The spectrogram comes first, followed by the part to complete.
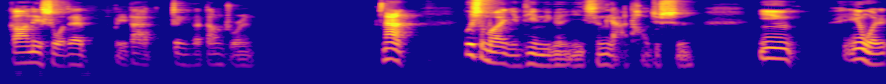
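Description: The speech moves at a fairly slow pace, with big swings in loudness and long, frequent pauses. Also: man. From China, Shaanxi. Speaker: orthodontist. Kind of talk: interview.

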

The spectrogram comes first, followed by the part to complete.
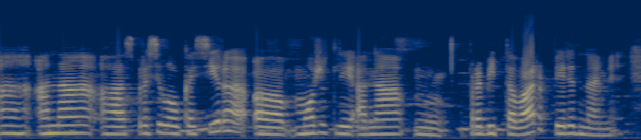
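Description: Over noticeable background noise, a woman speaks very slowly at a fairly high pitch, with ordinary pitch variation. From Belarus. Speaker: language student. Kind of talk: casual chat. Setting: cafe. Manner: halting.

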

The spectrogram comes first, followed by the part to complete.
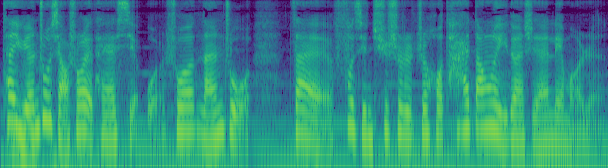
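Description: Over music in the background, a woman talks at a fairly quick pace. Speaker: film podcast host. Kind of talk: casual chat. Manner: loud.

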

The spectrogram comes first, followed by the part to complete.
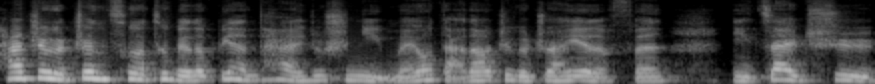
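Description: A woman speaks with lively intonation in a normal speaking voice, medium in pitch. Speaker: podcast co-host. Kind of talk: casual chat.

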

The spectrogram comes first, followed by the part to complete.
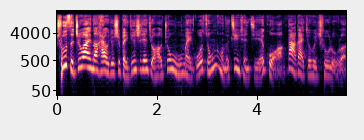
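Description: A woman speaks at a fairly quick pace with vocal fry. Her fairly high voice swings very widely in pitch. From northern China. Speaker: financial radio host. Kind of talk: market news broadcast.

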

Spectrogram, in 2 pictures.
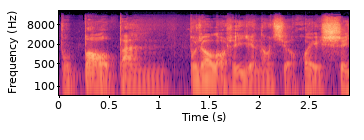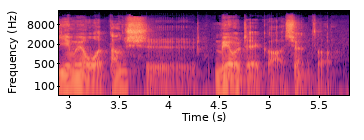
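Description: A man speaks at a very slow pace with a very deep, low pitch. There is audible room echo. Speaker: English teacher. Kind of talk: casual interview chat.

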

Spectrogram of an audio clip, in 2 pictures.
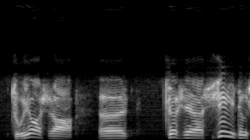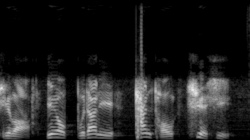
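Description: Here is a man with a plain, everyday voice, pitched fairly high. He talks at a fairly slow pace with lively intonation. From Shandong, raised from age 5. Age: 50s. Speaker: ride-hailing driver. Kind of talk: casual chat.

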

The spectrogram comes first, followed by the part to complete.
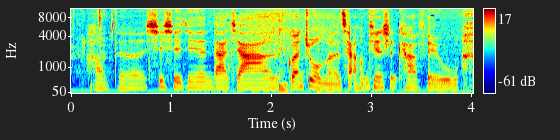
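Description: A woman's fairly quick speech comes through noticeable background noise. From Taiwan. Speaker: charity founder. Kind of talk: interview.

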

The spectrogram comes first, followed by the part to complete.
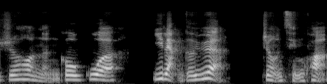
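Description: With a quiet background, a woman speaks at a fairly high pitch and a very slow pace. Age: 30s. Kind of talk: casual chat.

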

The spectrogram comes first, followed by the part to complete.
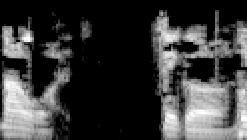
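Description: Ordinary pitch variation marks this man's speech. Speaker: beauty and wellness podcast host. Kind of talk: health tips talk. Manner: halting with fillers. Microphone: phone recording.

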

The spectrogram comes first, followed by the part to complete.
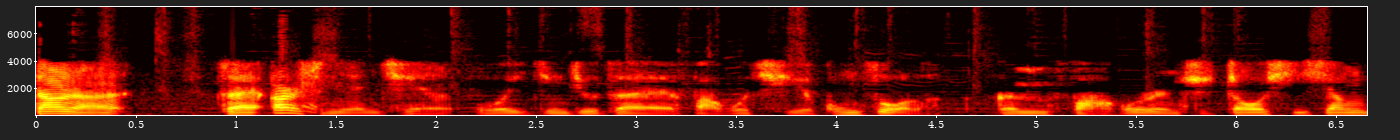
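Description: Over music in the background, a man at medium pitch speaks at a fairly slow pace, with ordinary pitch variation and big swings in loudness. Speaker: French language student, wine importer. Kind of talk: testimony. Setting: group chat voice message. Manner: formal.

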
